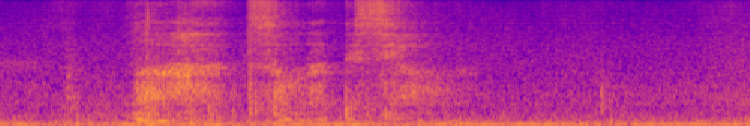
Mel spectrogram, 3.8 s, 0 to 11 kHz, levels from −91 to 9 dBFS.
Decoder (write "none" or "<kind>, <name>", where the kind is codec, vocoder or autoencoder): vocoder, WaveNeXt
